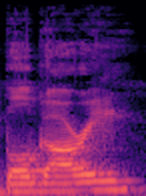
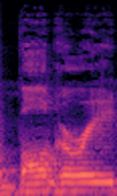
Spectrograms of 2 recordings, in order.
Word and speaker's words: Bulgari: I mean, outside of that, the standards you're looking at, well, for women, you might be looking at Bulgari or Bulgari, depending on how you pronounce it.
